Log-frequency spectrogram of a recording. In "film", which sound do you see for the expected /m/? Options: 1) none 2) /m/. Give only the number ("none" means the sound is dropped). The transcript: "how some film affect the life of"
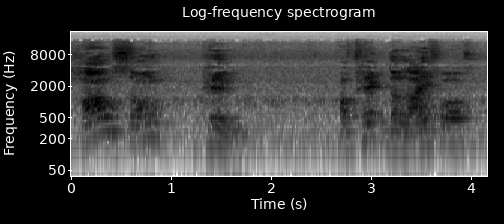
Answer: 1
